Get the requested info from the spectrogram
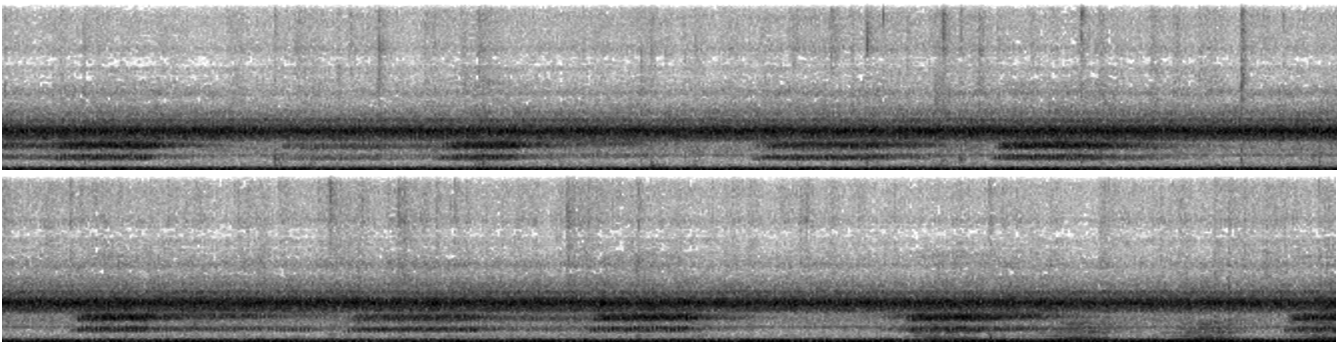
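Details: Frogs singing in rain among thousands of others: two-toned croaks come often and sometimes overlap, with a burst of rattling pulses near the end, all over a continuous shrill chorus hum and deep rain noise.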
